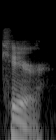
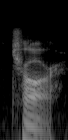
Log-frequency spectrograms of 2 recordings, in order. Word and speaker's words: char: them it would sound something like care and then the third way to say CH h a r is car as in a vehicle that you drive all three of these are valid I prefer the first use which is Char and I'll be using that in my videos so looking at it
